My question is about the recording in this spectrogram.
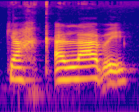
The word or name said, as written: kyajkalabe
